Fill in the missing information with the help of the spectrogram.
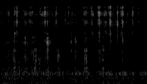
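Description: A stainless steel chronograph wristwatch, either the Sekonda Circuit or the Fossil Briggs, is shaken, producing a quiet, rapid, high-pitched rattle of about nine light clicks. The rattle points to loose internals and suggests the watch is less well put together.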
